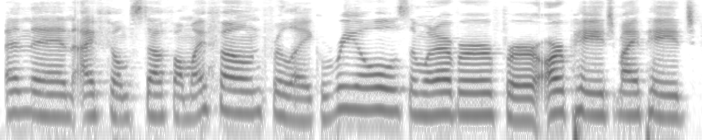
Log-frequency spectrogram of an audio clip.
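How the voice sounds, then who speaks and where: A woman with a loud voice, co-hosting a podcast and telling a ghost-hunt story in a lively, laughing way. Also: mid-range voice, a little slow, dry recording. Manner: animated, laughing storyteller who acts out quotes. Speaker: podcast co-host. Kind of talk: casual storytelling chat.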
